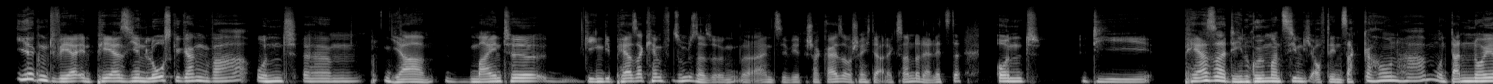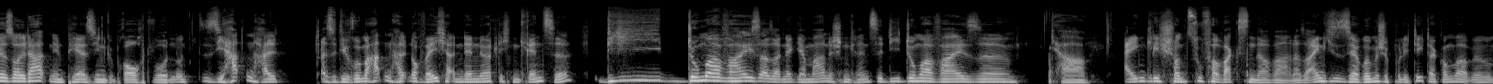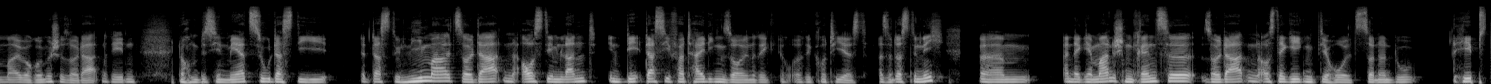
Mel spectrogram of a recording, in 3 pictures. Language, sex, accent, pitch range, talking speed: German, male, German, 115-145 Hz, 175 wpm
